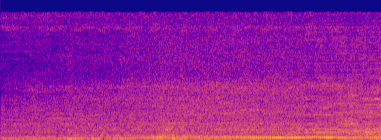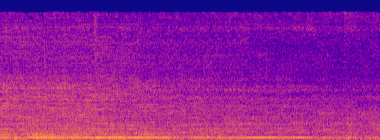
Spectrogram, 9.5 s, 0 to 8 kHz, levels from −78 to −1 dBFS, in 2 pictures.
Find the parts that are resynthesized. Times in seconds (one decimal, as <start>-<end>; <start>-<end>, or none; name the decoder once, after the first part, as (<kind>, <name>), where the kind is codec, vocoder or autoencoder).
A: 0.0-0.9 (codec, SNAC); 3.8-9.5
